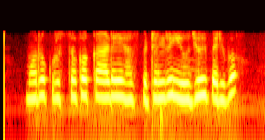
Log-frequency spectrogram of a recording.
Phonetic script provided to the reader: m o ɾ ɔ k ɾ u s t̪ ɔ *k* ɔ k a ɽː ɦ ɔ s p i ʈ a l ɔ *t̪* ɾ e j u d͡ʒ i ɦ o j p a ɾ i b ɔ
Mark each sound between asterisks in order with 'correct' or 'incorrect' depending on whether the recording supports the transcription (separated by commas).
correct, incorrect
